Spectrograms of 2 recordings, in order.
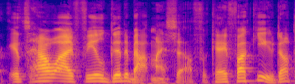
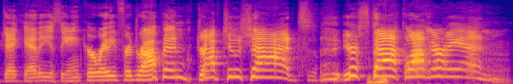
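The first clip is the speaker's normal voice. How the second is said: high, loud anchor commands; imitating the captain's anchor orders, high and loud; mock radio orders; 10 semitones higher, 5 dB louder than usual.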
